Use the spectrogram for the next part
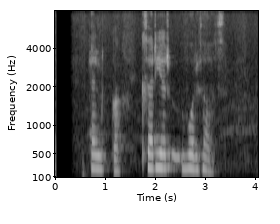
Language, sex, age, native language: Icelandic, female, 10, Icelandic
